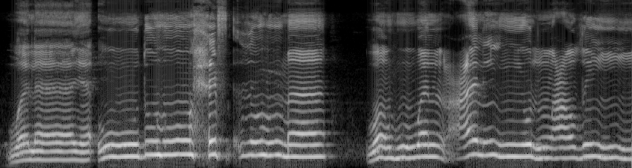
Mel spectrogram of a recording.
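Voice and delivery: slow chanted tajweed recitation; Quran recitation. Acted. Teacher recites the verse for students, slow melodic chant.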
